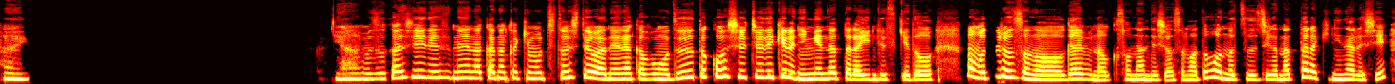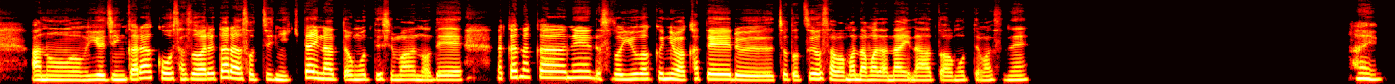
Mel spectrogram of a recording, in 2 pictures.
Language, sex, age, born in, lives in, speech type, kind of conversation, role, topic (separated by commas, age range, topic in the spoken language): Japanese, female, 25-29, Japan, Japan, conversation, advice, user, 長時間にわたって集中が続かず、作業をすぐ中断してしまうのはなぜですか？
